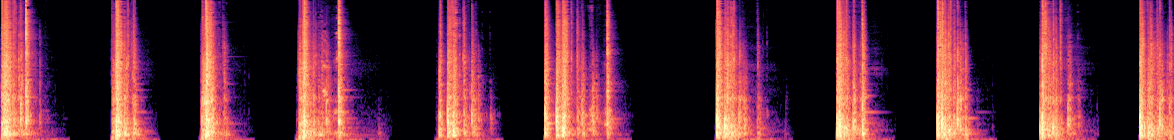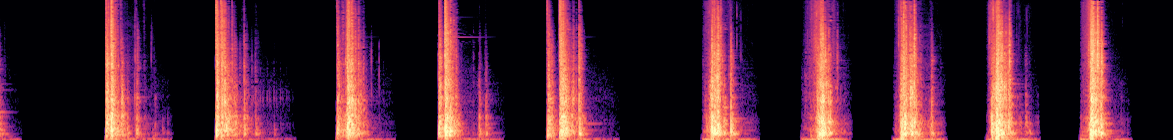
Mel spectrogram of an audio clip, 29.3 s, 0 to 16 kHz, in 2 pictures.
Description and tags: Foley Object Toolbox Metal Drop Mono
Metal Toolbox Drop on different surfaces (various intensities) : Concrete (x5) // Wood (x5) // Gravel (x5) // Grass (x5).
Gear : Rode NTG4+
gravel, hit, metal, object, wood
